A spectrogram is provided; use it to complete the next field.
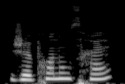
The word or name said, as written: je prononcerais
